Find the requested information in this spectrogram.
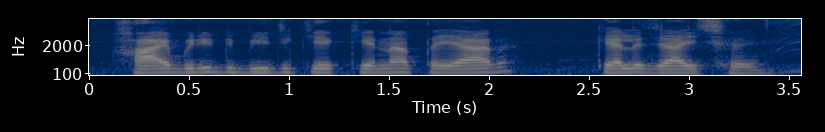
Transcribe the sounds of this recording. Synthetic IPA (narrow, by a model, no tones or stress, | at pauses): hajbɾiɖbid͡ʒkekenat̪əjaɾ | kɛld͡ʒajt͡ʃʰɛ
